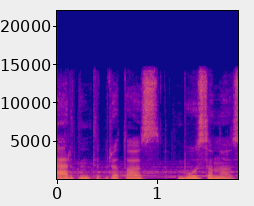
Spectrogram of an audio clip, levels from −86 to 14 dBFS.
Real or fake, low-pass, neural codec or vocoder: real; 14.4 kHz; none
